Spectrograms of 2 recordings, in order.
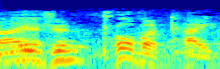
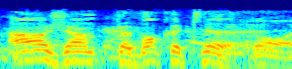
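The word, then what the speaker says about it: agent provocateur: And an agent provocator. S. Amazing. Packar. The pronunciation however is arjant provocator.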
